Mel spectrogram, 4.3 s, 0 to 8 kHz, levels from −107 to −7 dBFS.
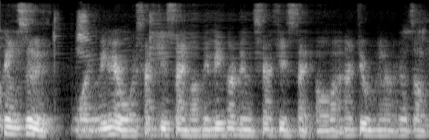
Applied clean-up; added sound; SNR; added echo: neural mask model DeepFilterNet 3.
